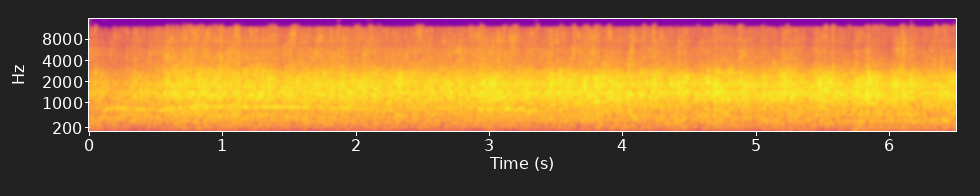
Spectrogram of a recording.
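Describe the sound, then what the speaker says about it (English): A banquet audience at a New Year community event claps for the performers of a local entertainment program, a loud, sustained roar of many hands that swells in after a brief quieter start and holds steady. "Please give a big round of applause for all performers."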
